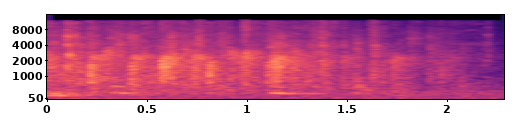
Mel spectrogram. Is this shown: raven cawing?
no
